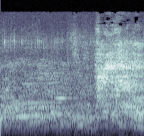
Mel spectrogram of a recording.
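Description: A man preaching, his voice jumping to a loud shout about one and a half seconds in.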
